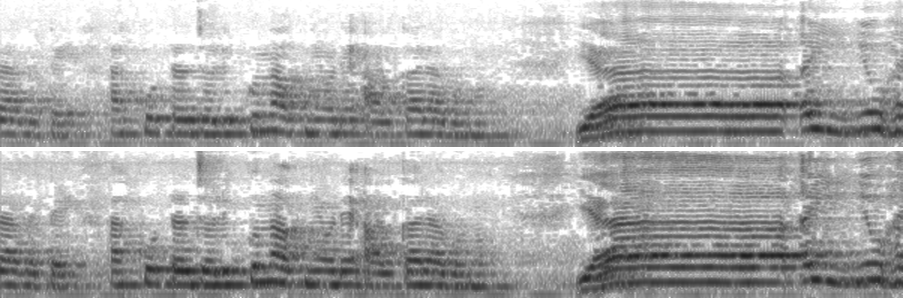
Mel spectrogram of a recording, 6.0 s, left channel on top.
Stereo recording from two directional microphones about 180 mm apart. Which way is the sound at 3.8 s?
10° left (ahead or behind).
